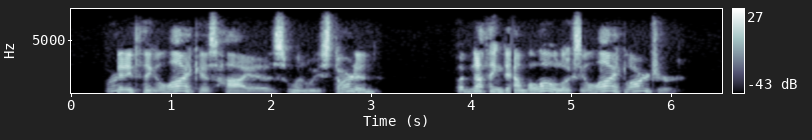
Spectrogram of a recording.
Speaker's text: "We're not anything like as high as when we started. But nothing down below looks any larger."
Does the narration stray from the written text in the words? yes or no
yes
